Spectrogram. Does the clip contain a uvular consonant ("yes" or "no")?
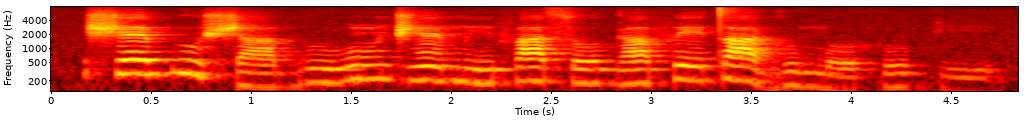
no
